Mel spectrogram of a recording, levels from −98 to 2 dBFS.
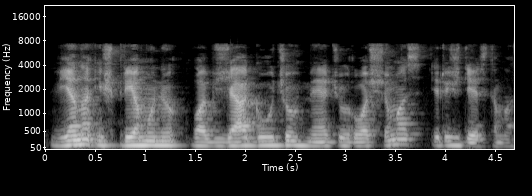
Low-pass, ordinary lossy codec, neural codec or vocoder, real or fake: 7.2 kHz; AAC, 64 kbps; none; real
